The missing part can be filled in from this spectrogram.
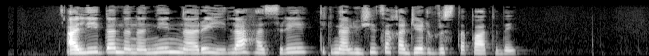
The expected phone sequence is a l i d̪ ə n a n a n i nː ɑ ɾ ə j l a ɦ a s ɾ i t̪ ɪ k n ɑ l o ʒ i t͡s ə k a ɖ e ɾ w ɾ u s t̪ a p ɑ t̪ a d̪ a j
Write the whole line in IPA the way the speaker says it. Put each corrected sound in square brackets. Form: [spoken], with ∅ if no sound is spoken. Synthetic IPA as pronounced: a l i d̪ ə n a n a n i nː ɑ ɾ ə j l a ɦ a s ɾ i t̪ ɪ k n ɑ l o ʒ i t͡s ə [x] a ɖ e ɾ w ɾ u s t̪ a p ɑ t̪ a d̪ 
